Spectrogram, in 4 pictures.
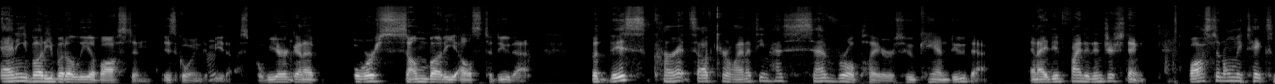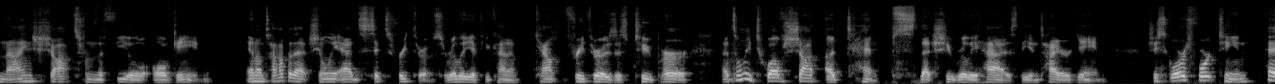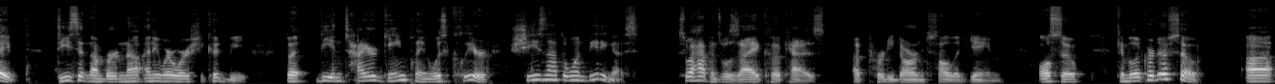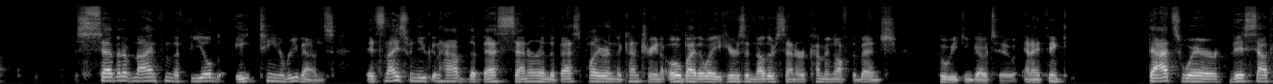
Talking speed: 205 wpm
